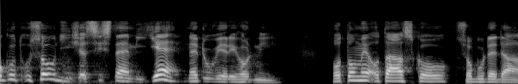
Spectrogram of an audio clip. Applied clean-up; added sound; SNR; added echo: neural mask model DeepFilterNet 3.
